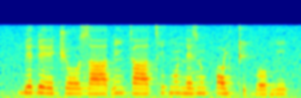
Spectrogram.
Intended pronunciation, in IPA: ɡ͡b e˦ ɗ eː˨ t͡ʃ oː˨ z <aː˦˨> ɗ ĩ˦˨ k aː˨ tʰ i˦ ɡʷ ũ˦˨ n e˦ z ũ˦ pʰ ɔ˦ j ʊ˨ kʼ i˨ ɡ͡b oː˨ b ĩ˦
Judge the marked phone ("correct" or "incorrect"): incorrect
